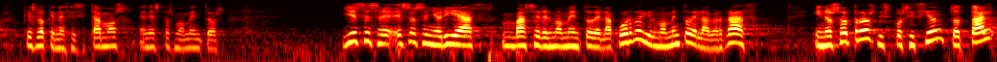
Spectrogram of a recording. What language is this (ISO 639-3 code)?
spa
